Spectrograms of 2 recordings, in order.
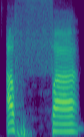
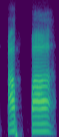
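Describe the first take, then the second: First: The consonant is a breathy f sound. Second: The consonant is a closed-lips p sound. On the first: The speaker calls it right. "seharusnya afa" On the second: The speaker calls it wrong. "bukan apa atau pa, bukan"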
